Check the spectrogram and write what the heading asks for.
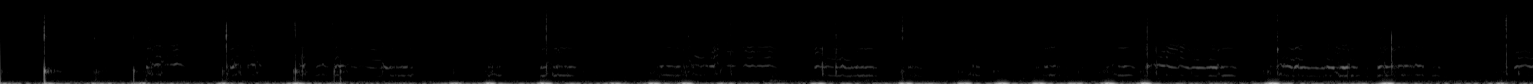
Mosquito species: Mansonia uniformis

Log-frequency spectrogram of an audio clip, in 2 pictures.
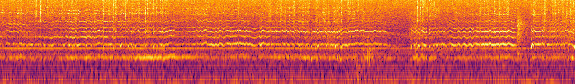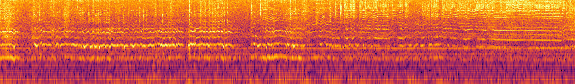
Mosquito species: Anopheles arabiensis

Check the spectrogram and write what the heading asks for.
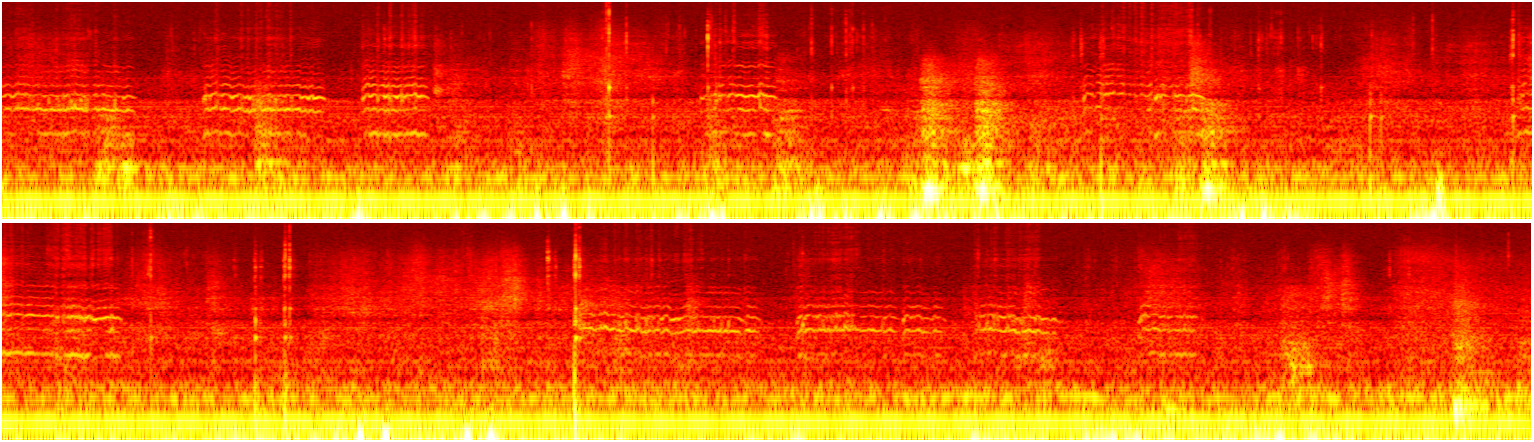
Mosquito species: Mansonia africanus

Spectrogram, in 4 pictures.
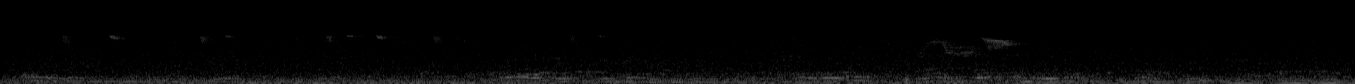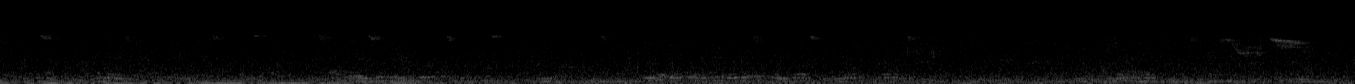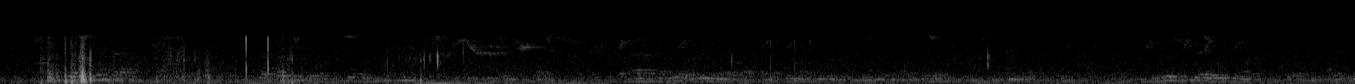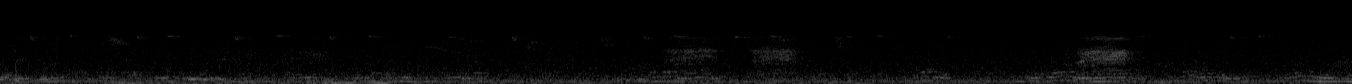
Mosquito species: no mosquito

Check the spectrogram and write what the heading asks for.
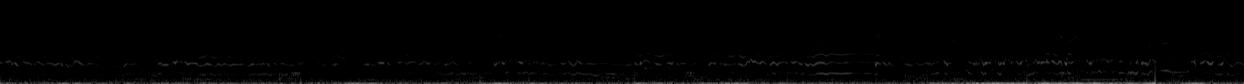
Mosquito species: Anopheles dirus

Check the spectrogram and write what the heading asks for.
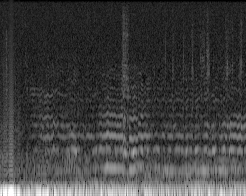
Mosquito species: Anopheles arabiensis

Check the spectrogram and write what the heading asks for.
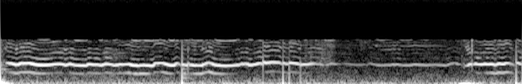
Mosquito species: mosquito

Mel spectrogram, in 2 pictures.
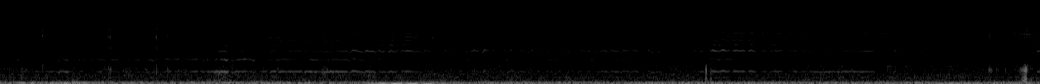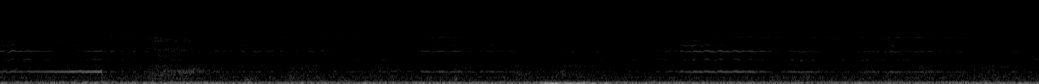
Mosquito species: Culex quinquefasciatus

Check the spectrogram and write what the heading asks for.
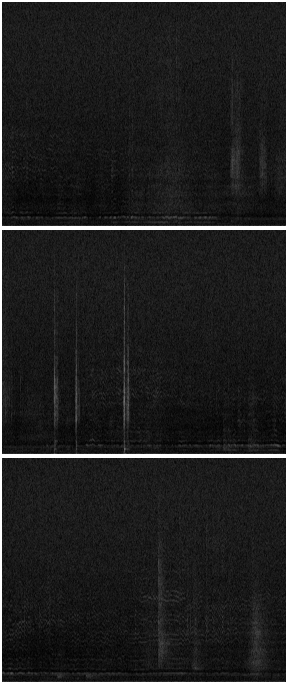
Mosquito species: Anopheles arabiensis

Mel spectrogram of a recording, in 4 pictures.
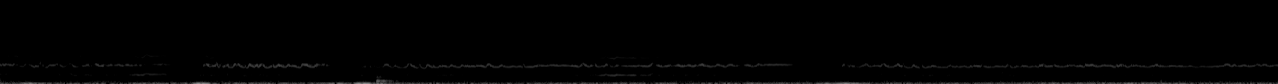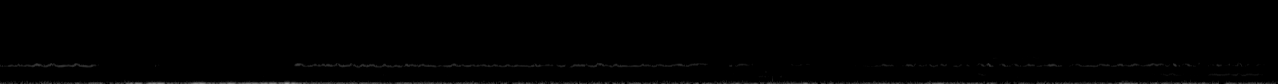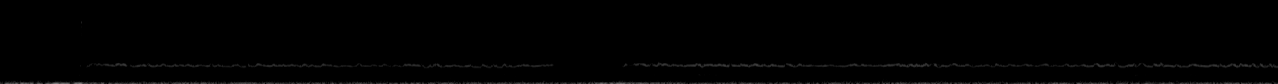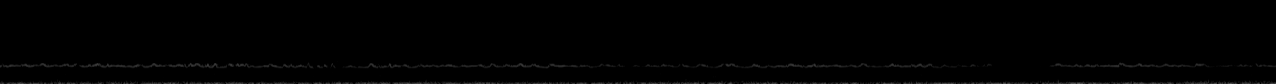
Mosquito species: Anopheles arabiensis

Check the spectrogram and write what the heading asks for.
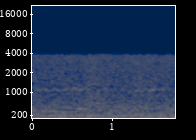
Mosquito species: Anopheles gambiae s.s.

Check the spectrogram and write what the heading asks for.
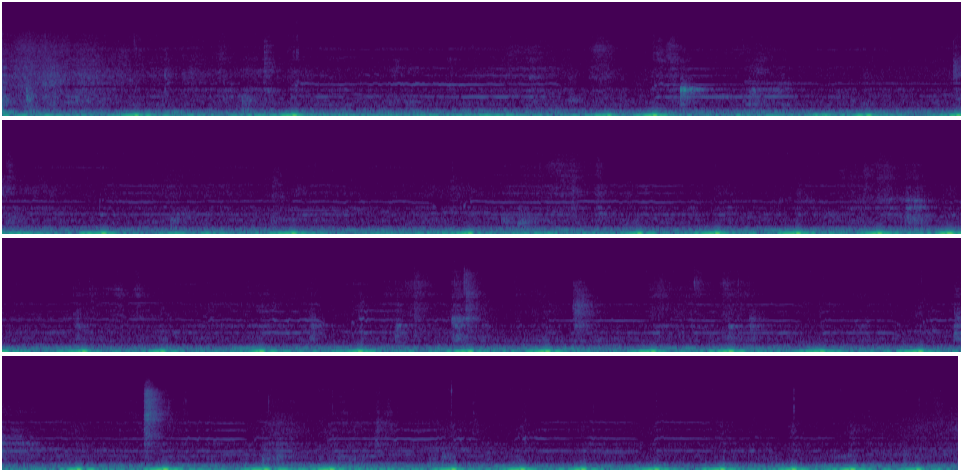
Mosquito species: Aedes aegypti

